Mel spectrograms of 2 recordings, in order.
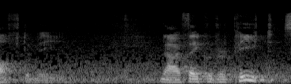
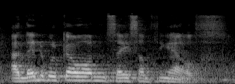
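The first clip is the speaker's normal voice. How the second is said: ordinary talk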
